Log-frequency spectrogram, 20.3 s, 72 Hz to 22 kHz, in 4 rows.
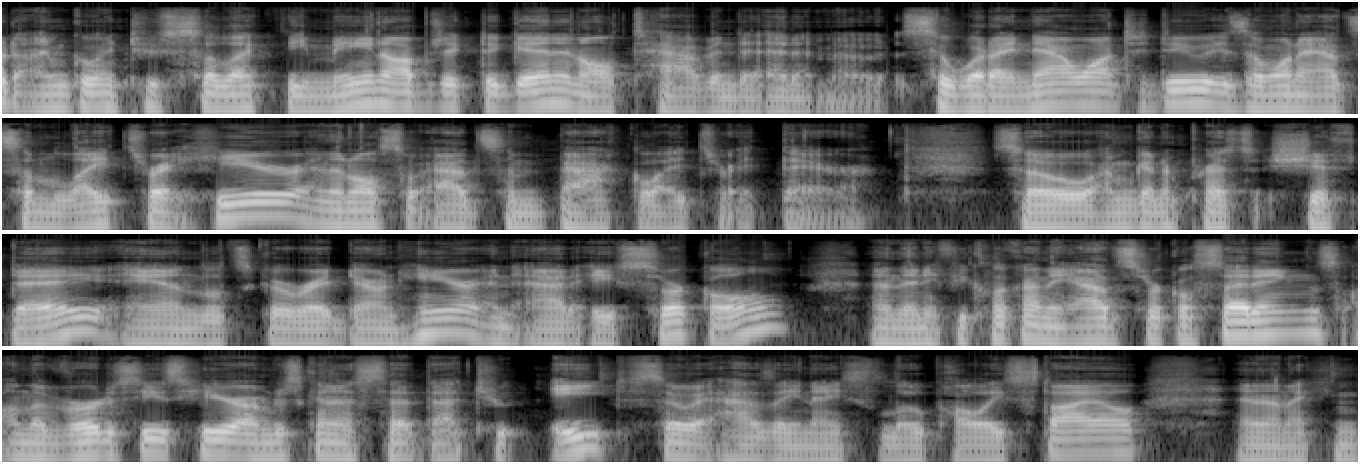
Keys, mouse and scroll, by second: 0.2 right click, 0.9 middle click, 1.9 Tab, 3.3 middle click, 3.6-5.7 scroll up 2, 5.7 scroll down 2, 5.9 middle click, 6.4-7.1 scroll up 2, 7.1 middle click, 7.4 a, 7.7-9.4 middle drag, 9.4 shift+a, 12.7-13.8 middle drag, 13.8-17.1 drag, 19.8 click, 20.1-20.3 middle drag.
